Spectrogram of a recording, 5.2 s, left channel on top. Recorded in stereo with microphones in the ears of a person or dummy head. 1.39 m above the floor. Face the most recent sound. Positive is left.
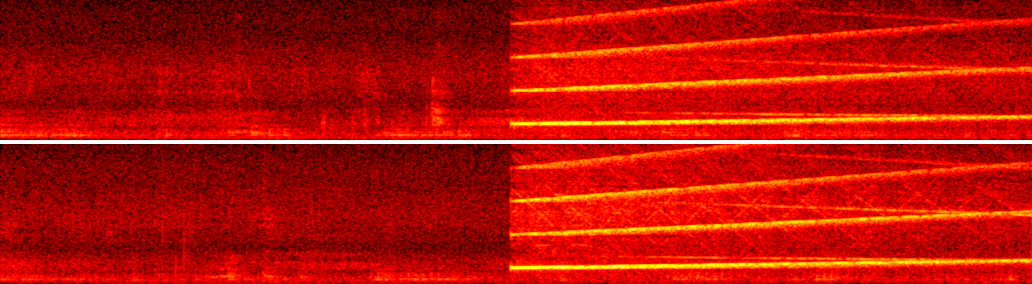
turn(degrees=-45)  # may be behind; listen again after turning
